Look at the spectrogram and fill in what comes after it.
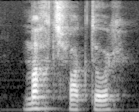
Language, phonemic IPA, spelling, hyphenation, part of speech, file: Dutch, /ˈmɑxtsˌfɑk.tɔr/, machtsfactor, machts‧fac‧tor, noun, Nl-machtsfactor.ogg
- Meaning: a power factor (actor with considerable power)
